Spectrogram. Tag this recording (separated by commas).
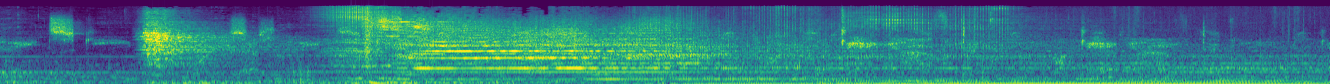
Music, Speech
